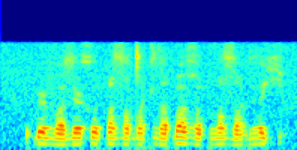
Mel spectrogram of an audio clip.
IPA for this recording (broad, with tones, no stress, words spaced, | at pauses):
ɓə˞˧ vɒ˨zə˞˧xo˧ ɓə˧zˤə˧dˤə˞˧kzˤi˨ ɓɒ˦ʁʷe˨p ðˤə˧ zˤə˞˨ɡʱə˦ç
